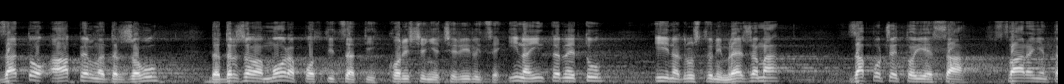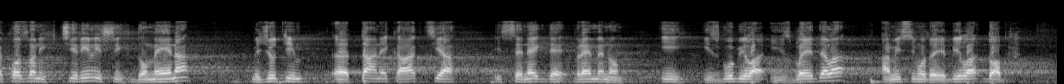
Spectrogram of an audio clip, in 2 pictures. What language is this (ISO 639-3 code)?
srp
